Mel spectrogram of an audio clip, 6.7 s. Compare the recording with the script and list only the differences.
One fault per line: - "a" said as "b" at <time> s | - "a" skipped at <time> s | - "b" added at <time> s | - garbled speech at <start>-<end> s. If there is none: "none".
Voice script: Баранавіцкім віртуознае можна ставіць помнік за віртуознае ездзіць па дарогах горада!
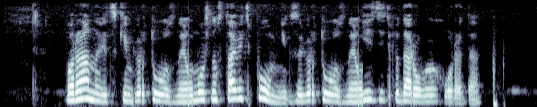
none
